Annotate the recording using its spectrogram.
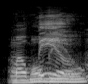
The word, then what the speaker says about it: Mobile: That's not how you say it. Oh, okay. It's Mobile. – Alabama. – Mobile.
